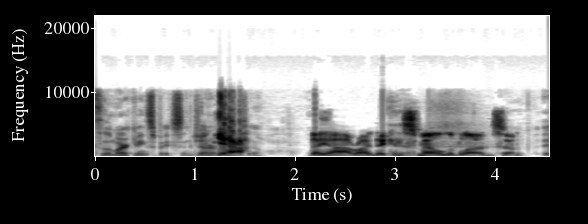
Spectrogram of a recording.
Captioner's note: laughs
